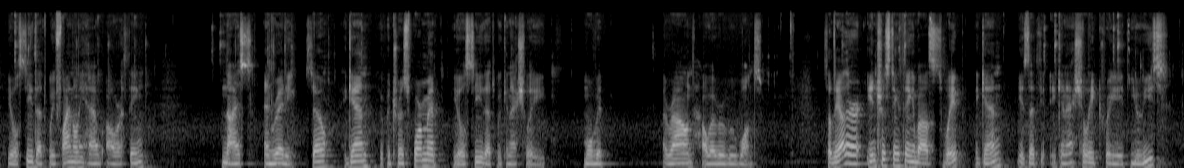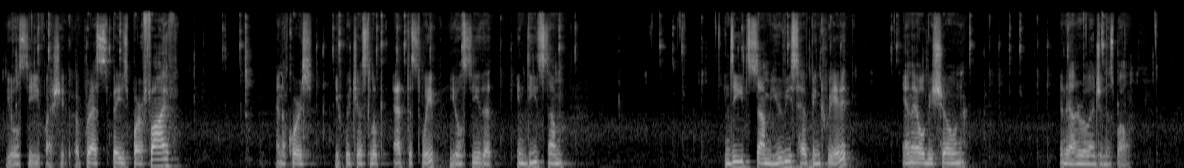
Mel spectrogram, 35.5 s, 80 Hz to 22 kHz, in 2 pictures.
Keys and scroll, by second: 4.2 Return, 17.5 5, 20.1 2, 20.6 1.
